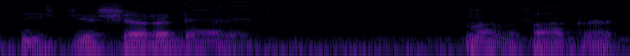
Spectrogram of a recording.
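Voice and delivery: normal talking voice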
